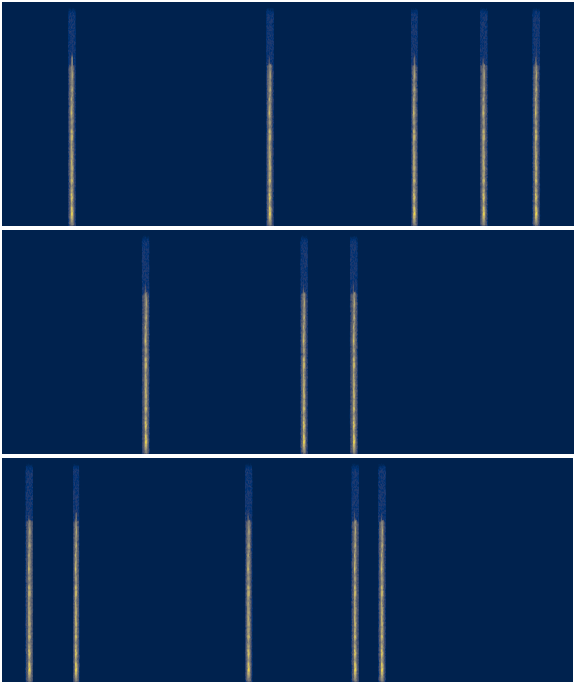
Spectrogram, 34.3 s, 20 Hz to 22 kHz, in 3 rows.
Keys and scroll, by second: 13.1 ctrl+c, 15.8 ctrl+v, 32.7 o, 34.0 m.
